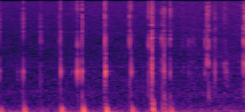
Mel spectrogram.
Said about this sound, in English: A person chewing on a pen.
